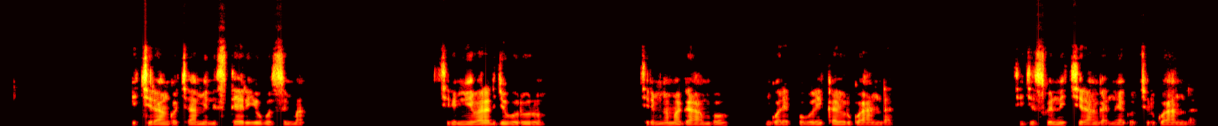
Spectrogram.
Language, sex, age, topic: Kinyarwanda, male, 18-24, health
